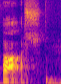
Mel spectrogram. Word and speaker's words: عشر: As for 11 to 19, these are a fusion of 1 to 9 plus ash. Although this is originally short for ashra, it's actually pronounced without the ain.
